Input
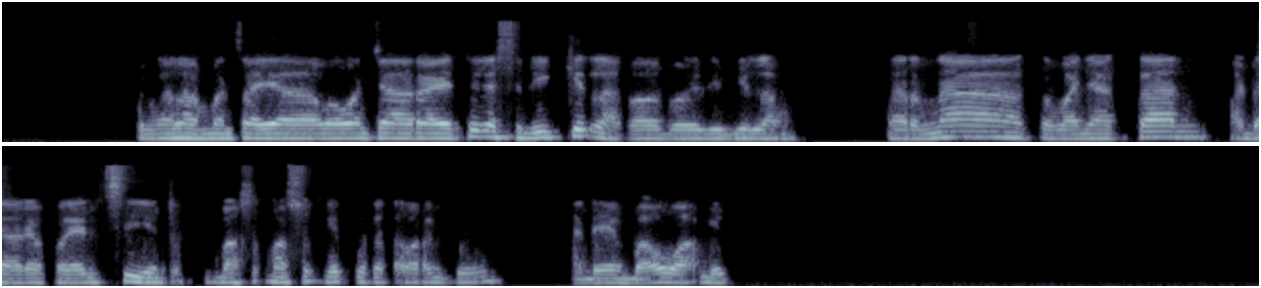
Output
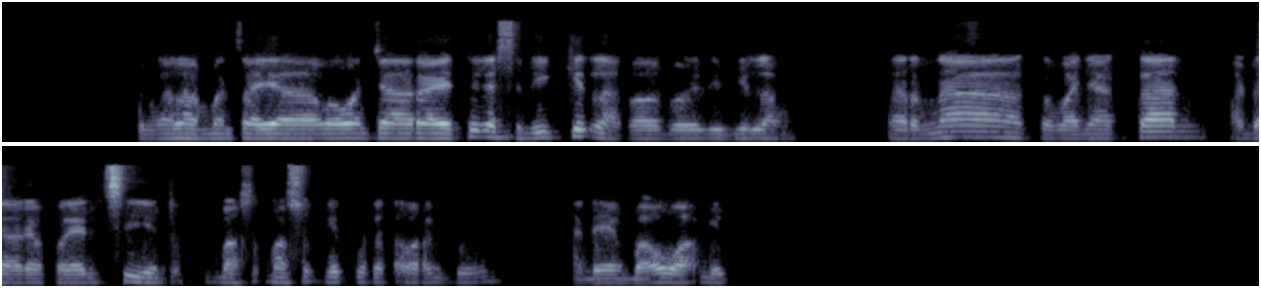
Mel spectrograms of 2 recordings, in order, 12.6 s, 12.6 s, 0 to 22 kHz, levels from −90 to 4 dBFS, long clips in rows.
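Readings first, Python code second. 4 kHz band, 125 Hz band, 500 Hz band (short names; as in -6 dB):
+1.0 dB, -19.5 dB, -6.0 dB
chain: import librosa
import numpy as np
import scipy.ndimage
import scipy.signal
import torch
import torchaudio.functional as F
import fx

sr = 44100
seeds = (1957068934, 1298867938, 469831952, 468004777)

y = fx.bass_treble(x, sr, bass_db=-14, treble_db=13)
y = fx.upward_expand(y, sr, threshold_db=-46.0, expansion=1.5)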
